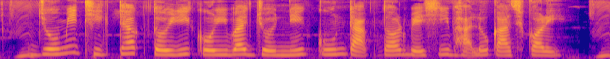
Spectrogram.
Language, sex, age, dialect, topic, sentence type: Bengali, female, 18-24, Rajbangshi, agriculture, question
